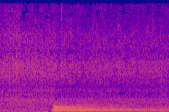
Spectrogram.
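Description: Soft, steady hiss of rain falling in a desert in a video game, with a faint sustained musical tone entering partway through.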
